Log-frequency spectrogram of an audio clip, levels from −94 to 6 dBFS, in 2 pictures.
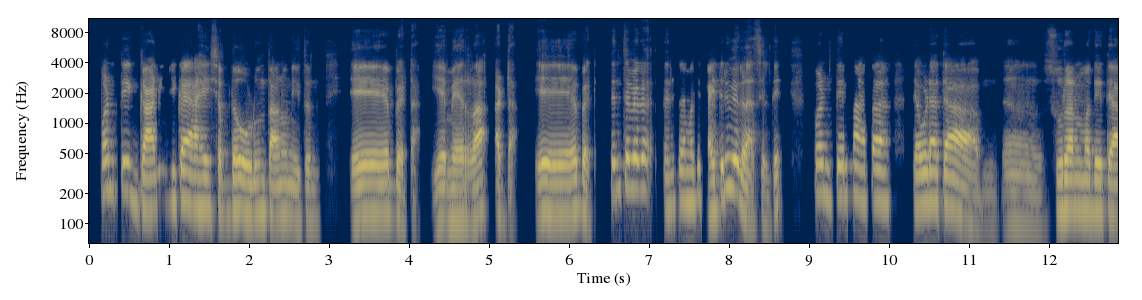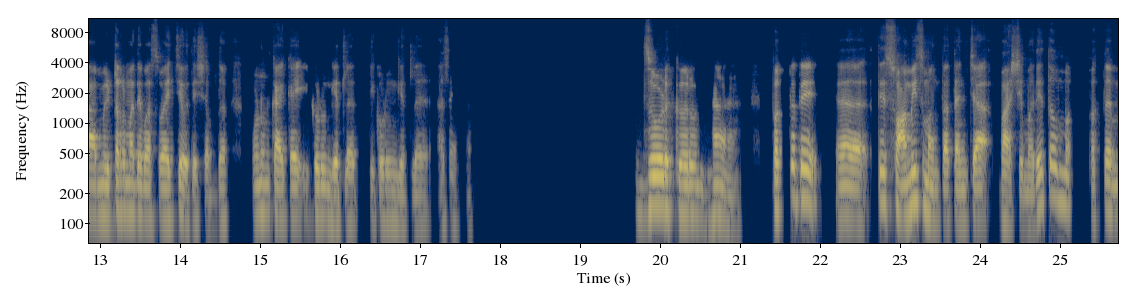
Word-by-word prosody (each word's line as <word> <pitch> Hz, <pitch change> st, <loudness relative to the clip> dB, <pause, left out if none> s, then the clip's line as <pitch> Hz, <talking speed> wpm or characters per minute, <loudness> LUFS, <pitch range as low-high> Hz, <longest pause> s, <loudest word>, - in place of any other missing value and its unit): पण 215 Hz, +1 st, 0 dB
ती 210 Hz, -, +2 dB, 0.2 s
गाणी 145 Hz, +3 st, +4 dB
जी 165 Hz, -, -5 dB
काही 170 Hz, -2 st, +7 dB
आहे 145 Hz, -1 st, +2 dB
शब्द 130 Hz, -1 st, -4 dB
ओढून-ताणून 130 Hz, -2 st, +2 dB
इथून 110 Hz, 0 st, -9 dB, 0.4 s
ये 130 Hz, +2 st, +3 dB
बेटा, -, -, -3 dB, 0.2 s
ये 115 Hz, 0 st, 0 dB
मेरा 110 Hz, 0 st, +3 dB
अड्डा, -, -, -4 dB, 0.3 s
ये 130 Hz, 0 st, +4 dB
बेटा. -, -, -1 dB, 0.2 s
त्यांचं 205 Hz, +3 st, 0 dB
वेगळं 225 Hz, -1 st, +3 dB, 0.2 s
त्यांच्यामध्ये 165 Hz, +4 st, -5 dB
काहीतरी 135 Hz, -, +1 dB
वेगळं 220 Hz, -3 st, +5 dB
असेल -, -, -10 dB
ते. -, -, -4 dB, 0.4 s
पण 195 Hz, -1 st, -1 dB
त्यांना 190 Hz, 0 st, 0 dB
आता 170 Hz, 0 st, +1 dB, 0.3 s
तेवढ्या 160 Hz, +2 st, +3 dB
त्या 155 Hz, -2 st, +5 dB, 0.3 s
अ, 100 Hz, 0 st, -12 dB, 0.2 s
सुरांमध्ये 140 Hz, 0 st, +2 dB
त्या 125 Hz, -2 st, +6 dB
मीटरमध्ये 125 Hz, +1 st, -2 dB
बसवायचे 110 Hz, -1 st, -1 dB
होते -, -, -1 dB
शब्द 95 Hz, +3 st, -11 dB
म्हणून 120 Hz, +3 st, -10 dB
काही-काही 110 Hz, +1 st, 0 dB
इकडून 115 Hz, 0 st, -4 dB
घेतलं, 100 Hz, 0 st, -2 dB, 0.2 s
तिकडून 105 Hz, 0 st, -7 dB
घेतलं 95 Hz, -1 st, -10 dB, 0.2 s
असं. -, -, -17 dB, 2.3 s
जोड 145 Hz, +3 st, +5 dB
करून, 125 Hz, -2 st, 0 dB
हां. 105 Hz, -7 st, -4 dB, 0.4 s
फक्त 135 Hz, +5 st, -1 dB
ते 175 Hz, -2 st, +5 dB, 0.3 s
अ, -, -, -5 dB, 0.5 s
ते 165 Hz, -, +1 dB
स्वामीच 155 Hz, +2 st, +3 dB
म्हणतात 110 Hz, -4 st, -1 dB
त्यांच्या 110 Hz, +1 st, +2 dB, 0.2 s
भाषेमध्ये 100 Hz, +8 st, -1 dB
तो 190 Hz, -1 st, 0 dB
म 160 Hz, -3 st, -5 dB, 0.3 s
फक्त 110 Hz, +4 st, -6 dB
130 Hz, 130 wpm, -22 LUFS, 110-155 Hz, 2.3 s, काही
